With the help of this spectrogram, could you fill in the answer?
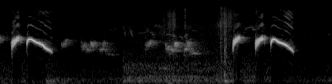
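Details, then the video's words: Caged female red-whiskered bulbul singing to stimulate an adult male: loud whistled phrases of three or four notes, each sliding down from high to middle pitch, with softer chattering notes between them. "นกหัวจุก birds นกตัวเมียขับขานอย่างไพเราะในกรงเพื่อกระตุ้นนกตัวผู้ที่โตเต็มที่"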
